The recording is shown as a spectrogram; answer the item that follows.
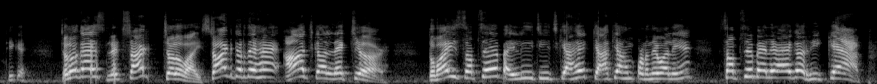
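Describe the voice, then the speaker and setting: A man's voice: high-pitched, a bit bright. A male maths teacher giving an online lecture, chatty and teasing, pushing his students with blunt encouragement. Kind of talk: online maths lecture, motivational pep talk.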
